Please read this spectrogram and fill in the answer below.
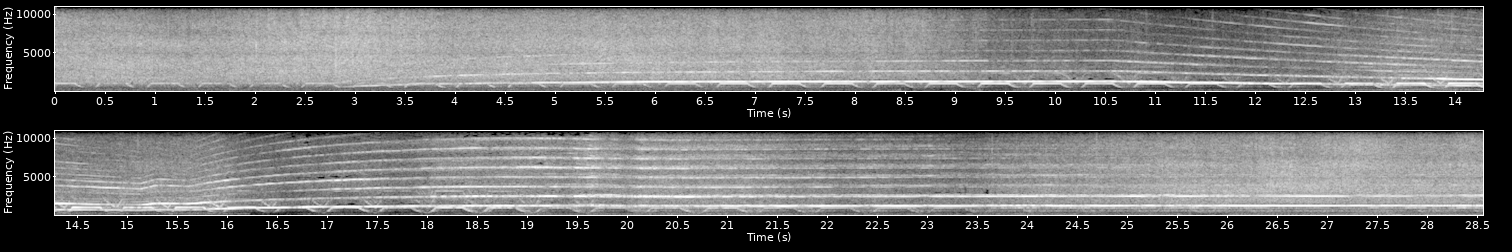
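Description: Fire engine sirens on an emergency response, growing louder over the first few seconds. A siren winds up to a steady wail, sags in pitch about halfway through, then winds back up and holds. Under it runs a fast electronic yelp.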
